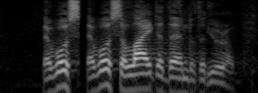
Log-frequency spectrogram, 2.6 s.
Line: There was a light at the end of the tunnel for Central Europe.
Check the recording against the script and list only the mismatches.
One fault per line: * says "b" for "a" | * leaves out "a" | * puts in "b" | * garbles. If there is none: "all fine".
* puts in "there was"
* leaves out "tunnel for Central"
